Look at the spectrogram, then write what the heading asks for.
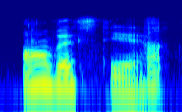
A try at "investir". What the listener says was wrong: No on. I do not want to hit on. I want to hit an. These lines, despite the best efforts of Retinol, are because of you lot saying on, mainly him in the bottom corner.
